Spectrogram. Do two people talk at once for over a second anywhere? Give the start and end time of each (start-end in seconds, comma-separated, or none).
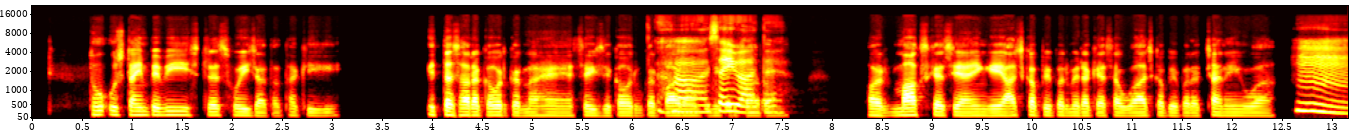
6.3-7.5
